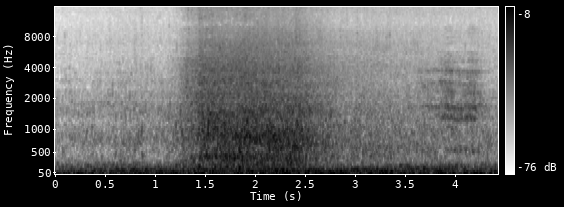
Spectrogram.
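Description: Ocean waves wash in a soft, continuous hiss, faint overall, with one fuller surge of surf swelling through the middle before easing back.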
